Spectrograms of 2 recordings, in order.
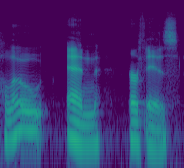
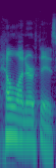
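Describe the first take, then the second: First: It is split as hello, then a separate N. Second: It is split as hell, then on. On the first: The speaker calls it wrong. "I'm saying it wrong" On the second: The speaker calls it right. "Got it. That makes more sense"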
